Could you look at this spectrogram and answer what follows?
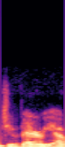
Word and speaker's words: Juvarya: I am Juvarya, rhymes with Bavaria, and I'm Director of the Canada Climate Law Initiative.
